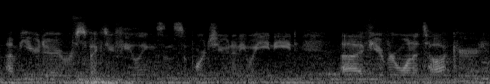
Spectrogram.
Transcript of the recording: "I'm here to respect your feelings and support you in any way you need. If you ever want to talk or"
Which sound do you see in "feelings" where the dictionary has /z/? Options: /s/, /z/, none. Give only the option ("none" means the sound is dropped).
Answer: /z/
